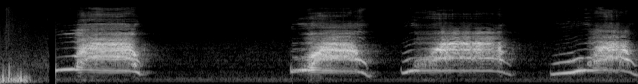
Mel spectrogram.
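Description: A black cat yowling loudly in four calls about a second long each, every call dropping in pitch at its end.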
